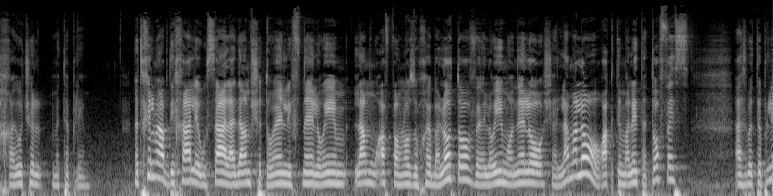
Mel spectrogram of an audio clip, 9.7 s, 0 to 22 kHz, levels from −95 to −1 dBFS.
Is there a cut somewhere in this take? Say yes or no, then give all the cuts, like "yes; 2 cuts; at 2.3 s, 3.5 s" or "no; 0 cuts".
no; 0 cuts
